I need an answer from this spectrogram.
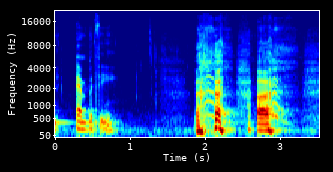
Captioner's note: chuckle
